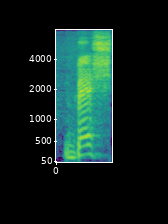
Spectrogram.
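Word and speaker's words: Beş: The S underneath it is like sh, as in shark. Gotcha. So, besh yil ons, un yil sonra.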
